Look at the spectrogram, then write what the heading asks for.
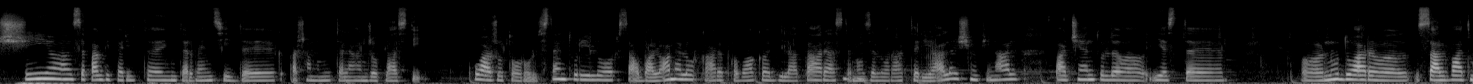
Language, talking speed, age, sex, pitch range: Romanian, 105 wpm, 20-39, female, 180-215 Hz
